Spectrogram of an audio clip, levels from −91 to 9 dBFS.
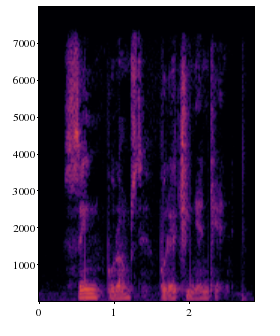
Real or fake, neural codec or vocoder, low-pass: real; none; 7.2 kHz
